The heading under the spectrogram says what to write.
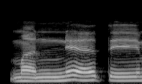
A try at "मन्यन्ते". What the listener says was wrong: ये पहली लाइन में आपने मन्यते बोला, ये मन्यन्ते है।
